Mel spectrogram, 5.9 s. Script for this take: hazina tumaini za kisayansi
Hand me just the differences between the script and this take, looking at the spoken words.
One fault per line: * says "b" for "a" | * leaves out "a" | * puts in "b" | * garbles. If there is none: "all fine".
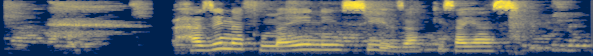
* puts in "si"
